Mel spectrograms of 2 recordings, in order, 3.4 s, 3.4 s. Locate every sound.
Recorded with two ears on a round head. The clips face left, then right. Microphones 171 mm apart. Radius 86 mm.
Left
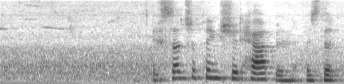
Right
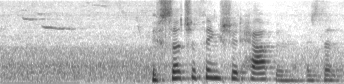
1.5 s a woman speaking: 50° right (ahead or behind), 0.9 m; by 3.4 s 30° left (ahead or behind), 1.2 m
